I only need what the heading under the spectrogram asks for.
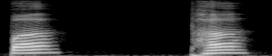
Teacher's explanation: बिना होठों को मिलाए आप प बोल ही नहीं सकते।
